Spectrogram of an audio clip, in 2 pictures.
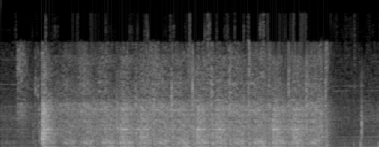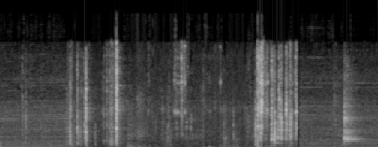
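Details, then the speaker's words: Turbocharged engine, first start attempt: starter turns over unevenly for about four seconds and stops without firing; slow cranking from a weak battery. "we can hear it starting the battery is still like kind of dead so we're putting it on the jump pack right now"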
